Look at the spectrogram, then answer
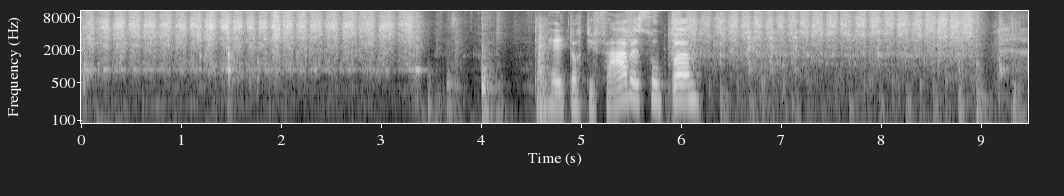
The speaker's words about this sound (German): Also am Anfang natürlich, die alten Kisten haben oft etwas äh, noch ja, scharfes oder unregelmäßiges. Man kann das dann schön glatt schleifen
